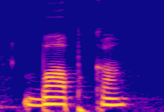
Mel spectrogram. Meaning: 1. grandmother 2. old woman 3. dragonfly 4. small anvil, mandrel 5. a special, delicate ritual bread that is blessed by the priest at Easter
- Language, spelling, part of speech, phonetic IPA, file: Ukrainian, бабка, noun, [ˈbabkɐ], Uk-бабка.ogg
